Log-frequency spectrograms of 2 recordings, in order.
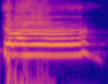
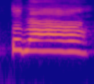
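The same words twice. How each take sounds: First: It is said in the speaker's normal voice. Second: It is said in a five-year-old child's voice.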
